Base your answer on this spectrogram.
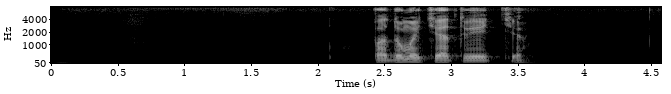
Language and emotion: Russian, neutral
